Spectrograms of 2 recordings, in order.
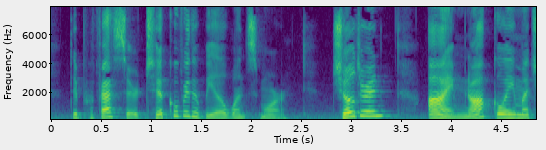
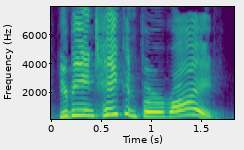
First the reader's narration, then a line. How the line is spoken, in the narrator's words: she screamed for the third time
